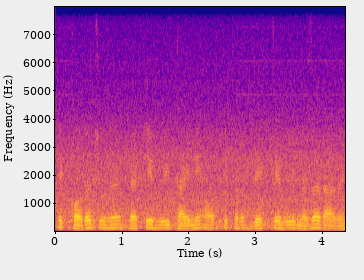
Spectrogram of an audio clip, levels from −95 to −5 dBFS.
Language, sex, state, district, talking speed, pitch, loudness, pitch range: Hindi, male, Chandigarh, Chandigarh, 205 wpm, 120 Hz, -17 LUFS, 110-125 Hz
